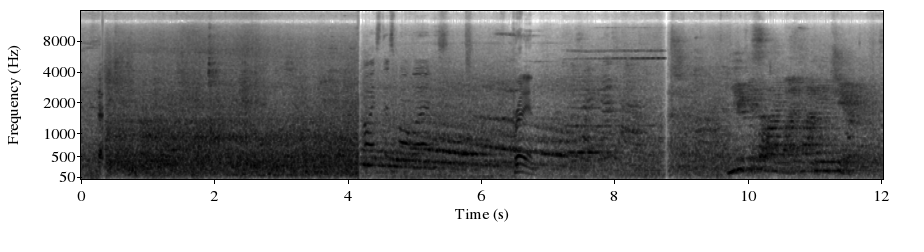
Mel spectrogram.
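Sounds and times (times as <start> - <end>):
train wheels on rails: 0.0 - 6.0.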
